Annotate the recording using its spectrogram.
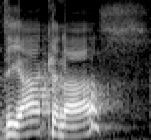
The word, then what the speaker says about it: diakonos: The word is pronounced diakonos.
